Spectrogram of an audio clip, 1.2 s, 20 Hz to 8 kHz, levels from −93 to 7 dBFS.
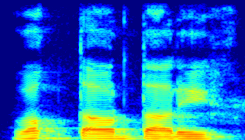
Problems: constant background noise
